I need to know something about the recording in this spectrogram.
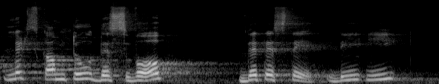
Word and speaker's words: détester: I hope the pronunciation is clear. Okay, now let's come to this verb, détester. D-E-T-E-S-T-E-R. Détester.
